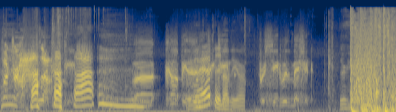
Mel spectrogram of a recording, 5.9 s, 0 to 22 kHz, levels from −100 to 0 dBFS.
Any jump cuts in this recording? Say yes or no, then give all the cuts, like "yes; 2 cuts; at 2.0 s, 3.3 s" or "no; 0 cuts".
no; 0 cuts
